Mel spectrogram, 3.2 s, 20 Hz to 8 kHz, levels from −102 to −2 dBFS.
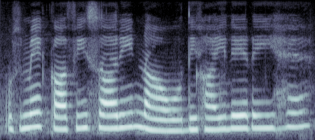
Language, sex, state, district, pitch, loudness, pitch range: Hindi, female, Uttar Pradesh, Saharanpur, 275 Hz, -15 LUFS, 255-285 Hz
